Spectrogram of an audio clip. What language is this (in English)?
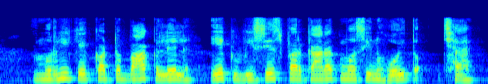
Maithili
